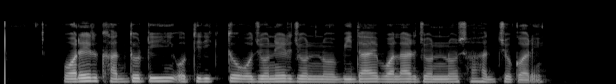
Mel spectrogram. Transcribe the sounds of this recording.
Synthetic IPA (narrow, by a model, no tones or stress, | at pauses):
pɔɾeɾkʰad̪ʱːoʈiot̪iɾikt̪ood͡ʑoneɾd͡ʑonːobid̪aebɔlaɾd͡ʑonːoʃaɦad͡ʑokɔɾḛ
